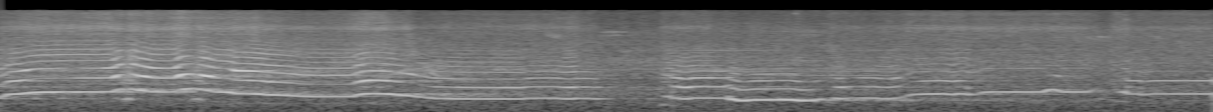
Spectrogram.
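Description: Relaxing background music: a single slow melody of long held notes that slide smoothly between pitches.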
